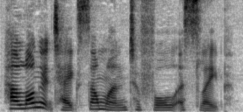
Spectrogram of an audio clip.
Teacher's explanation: And then for the very last item in the list, how long it takes someone to fall asleep. She uses falling intonation. This is how we know the list is finished.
